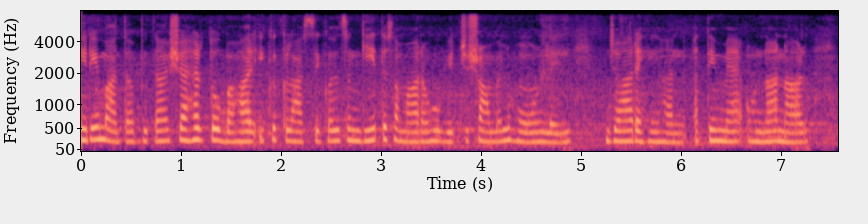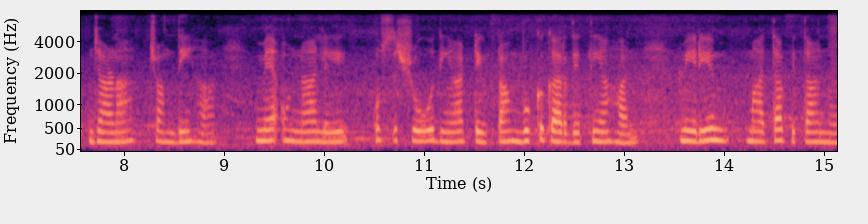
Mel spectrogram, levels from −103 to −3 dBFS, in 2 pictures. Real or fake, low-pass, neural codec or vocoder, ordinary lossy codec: real; 7.2 kHz; none; none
